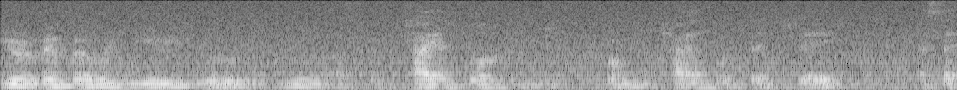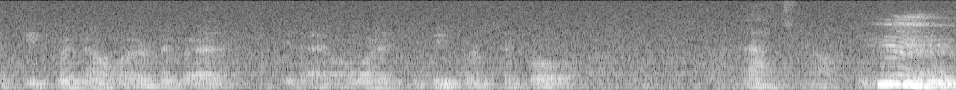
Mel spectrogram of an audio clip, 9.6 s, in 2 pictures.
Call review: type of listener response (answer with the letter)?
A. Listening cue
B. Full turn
B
